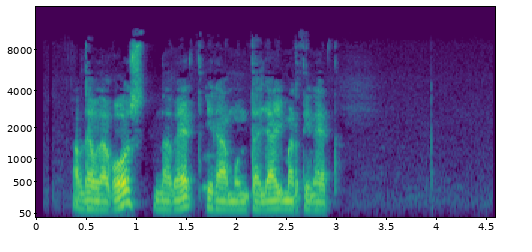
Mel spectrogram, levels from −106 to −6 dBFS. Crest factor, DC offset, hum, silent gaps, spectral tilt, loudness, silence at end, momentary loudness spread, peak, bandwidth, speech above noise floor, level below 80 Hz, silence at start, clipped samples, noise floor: 22 dB; under 0.1%; none; none; -5 dB/octave; -27 LUFS; 1.7 s; 11 LU; -8 dBFS; 10.5 kHz; 47 dB; -64 dBFS; 0.4 s; under 0.1%; -73 dBFS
